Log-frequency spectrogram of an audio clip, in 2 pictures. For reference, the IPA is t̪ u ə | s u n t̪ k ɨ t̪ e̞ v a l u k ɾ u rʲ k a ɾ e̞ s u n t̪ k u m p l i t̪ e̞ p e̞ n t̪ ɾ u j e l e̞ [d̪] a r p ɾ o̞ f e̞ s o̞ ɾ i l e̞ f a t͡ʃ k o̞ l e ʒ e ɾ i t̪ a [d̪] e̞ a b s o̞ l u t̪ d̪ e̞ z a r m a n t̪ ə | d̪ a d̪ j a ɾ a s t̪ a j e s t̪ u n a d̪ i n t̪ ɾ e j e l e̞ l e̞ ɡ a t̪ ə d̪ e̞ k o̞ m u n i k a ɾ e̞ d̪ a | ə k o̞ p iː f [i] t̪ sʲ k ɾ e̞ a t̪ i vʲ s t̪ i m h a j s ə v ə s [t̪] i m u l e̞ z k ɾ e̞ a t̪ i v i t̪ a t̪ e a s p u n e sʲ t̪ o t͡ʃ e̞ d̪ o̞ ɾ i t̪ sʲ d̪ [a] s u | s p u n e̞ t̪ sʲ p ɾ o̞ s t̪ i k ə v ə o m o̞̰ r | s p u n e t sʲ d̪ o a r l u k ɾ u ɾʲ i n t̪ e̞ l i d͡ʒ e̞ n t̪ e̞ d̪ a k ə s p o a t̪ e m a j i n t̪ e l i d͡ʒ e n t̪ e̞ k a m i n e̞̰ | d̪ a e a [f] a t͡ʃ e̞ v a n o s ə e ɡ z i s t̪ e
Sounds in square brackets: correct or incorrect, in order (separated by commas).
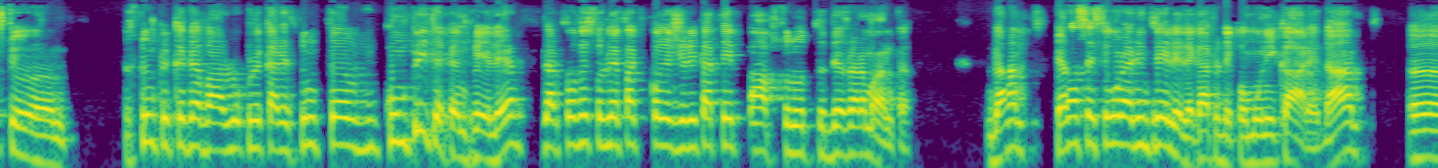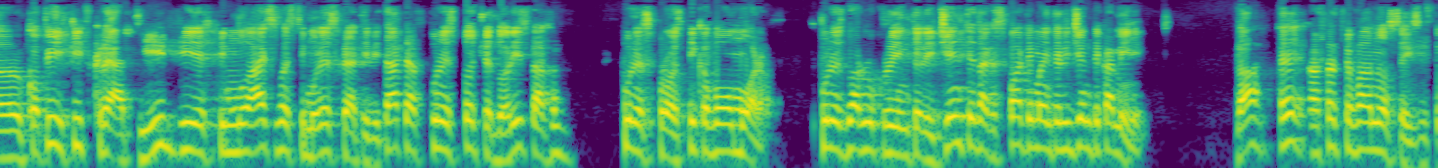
correct, incorrect, correct, correct, correct, incorrect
